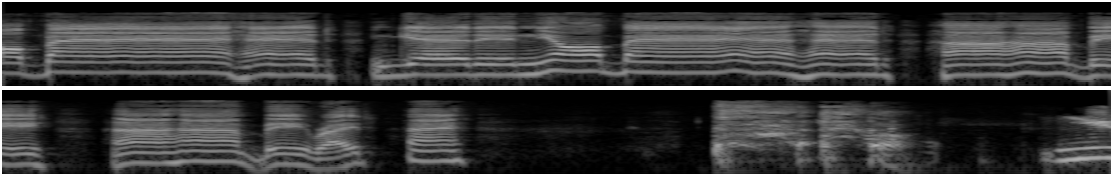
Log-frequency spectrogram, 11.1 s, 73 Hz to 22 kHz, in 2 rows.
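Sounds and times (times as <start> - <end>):
speech: 0.0 - 8.0, 9.1 - 10.2, 10.8 - 11.0
harsh raspy coughing fit: 9.1 - 10.3.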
